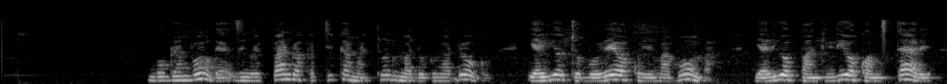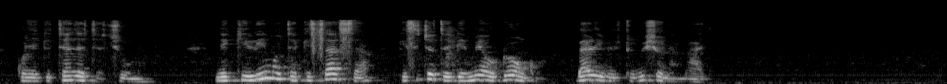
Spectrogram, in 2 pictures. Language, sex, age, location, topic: Swahili, female, 36-49, Dar es Salaam, agriculture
